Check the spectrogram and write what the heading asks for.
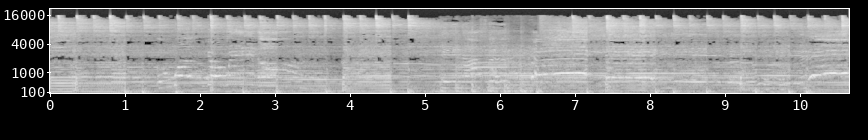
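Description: Live rock band playing: a vocalist singing over electric guitar, bass guitar and a drum kit keeping a steady beat.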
